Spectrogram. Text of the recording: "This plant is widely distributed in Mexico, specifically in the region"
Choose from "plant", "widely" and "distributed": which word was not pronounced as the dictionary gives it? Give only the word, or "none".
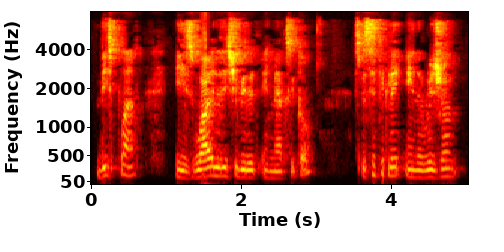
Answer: none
